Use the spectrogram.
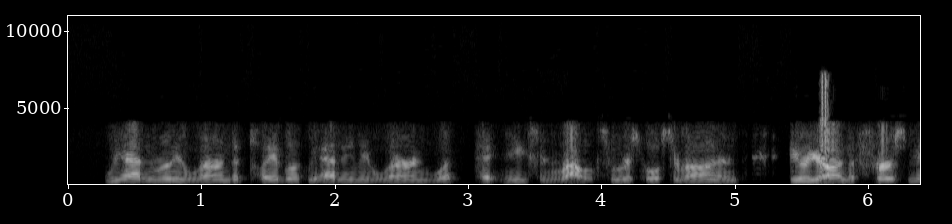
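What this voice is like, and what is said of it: Usual voice. Nothing is said of it.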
